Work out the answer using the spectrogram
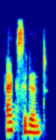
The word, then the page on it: accident: Indian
